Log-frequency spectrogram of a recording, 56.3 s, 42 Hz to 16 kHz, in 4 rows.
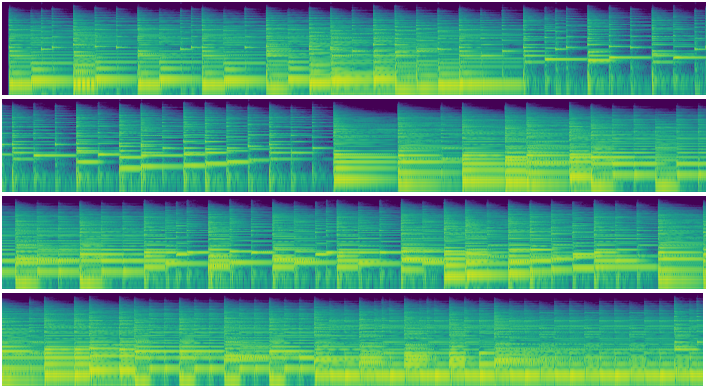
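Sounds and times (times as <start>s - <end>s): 
piano piece: 0.0s - 56.2s.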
